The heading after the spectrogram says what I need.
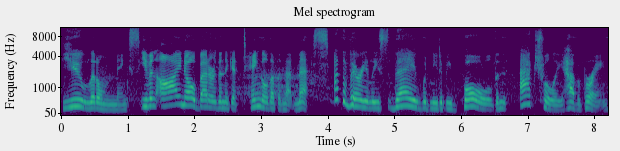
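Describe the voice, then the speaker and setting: A woman's voice: mid-range voice, lively intonation, moderate pace, few pauses, slight background noise, close to an everyday voice. Woman doing a wry ancient fox spirit. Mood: dismissive. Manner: cool, dry, dismissive. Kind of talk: game cutscene voice acting.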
